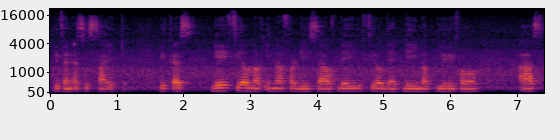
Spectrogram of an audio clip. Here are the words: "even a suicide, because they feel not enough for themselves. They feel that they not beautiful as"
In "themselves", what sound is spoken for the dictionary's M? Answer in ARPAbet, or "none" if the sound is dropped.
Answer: none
